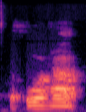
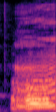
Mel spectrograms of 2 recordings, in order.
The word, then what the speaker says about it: rue: Alors, le numéro et le nom de la rue. No, um, el número 62, 62. eh, Roi, Roi de la Liberté. Roi. Roi. Rue, Rue de la Liberté.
